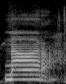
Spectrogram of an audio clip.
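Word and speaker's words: 나라: It is ral, ral, ral, na ra, na ra, na ra, na ra, na ra.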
